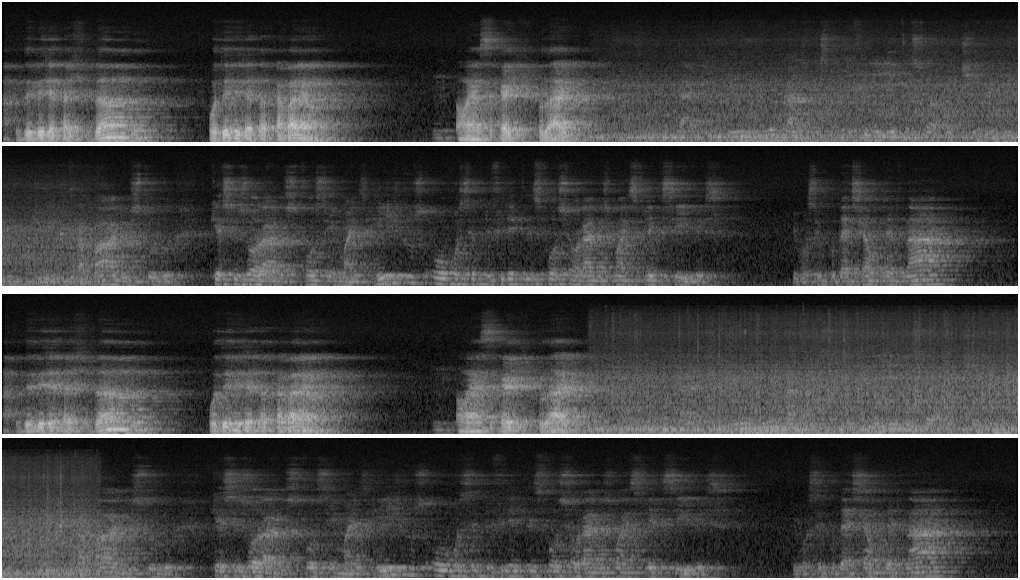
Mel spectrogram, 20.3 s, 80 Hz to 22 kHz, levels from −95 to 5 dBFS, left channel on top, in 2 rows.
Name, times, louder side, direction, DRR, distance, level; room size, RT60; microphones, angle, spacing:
voice 1, 0.1-1.4 2.1-3.3 4.5-5.8, left 2 dB, 55° left, -2 dB, 0.5 m, -27 dB
voice 2, 4.3-4.8 6.8-17.4 18.1-19.5, left 1 dB, 70° left, -2 dB, 1.3 m, -44 dB
sound 1, 5.8-11.1, right 4 dB, 65° right, 0.4 m, -42 dB
11.0 x 4.3 x 2.4 m, 1.2 s
head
